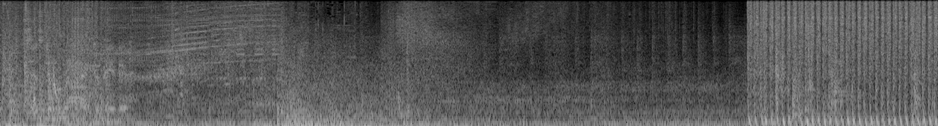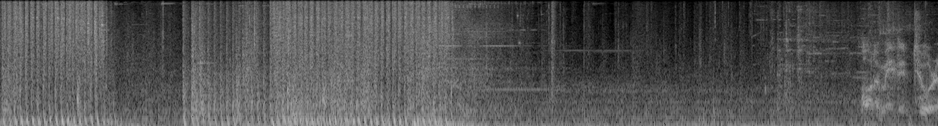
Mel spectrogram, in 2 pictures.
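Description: Automated turrets in a video game open up with rapid machine-gun bursts in loud, dense stretches, broken by clanking mechanical sounds and a synthetic voice.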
